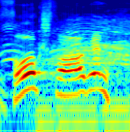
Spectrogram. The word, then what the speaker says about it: Volkswagen: 2019 Volkswagen yes that is how you correctly pronounce it Volkswagen RT on to OTS e with four motion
